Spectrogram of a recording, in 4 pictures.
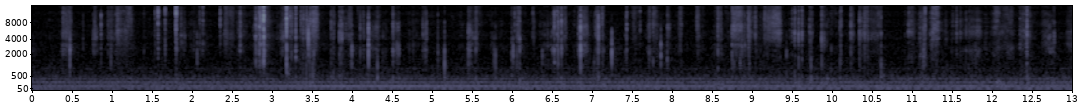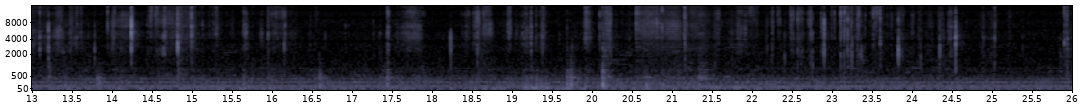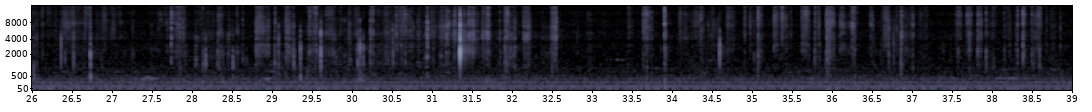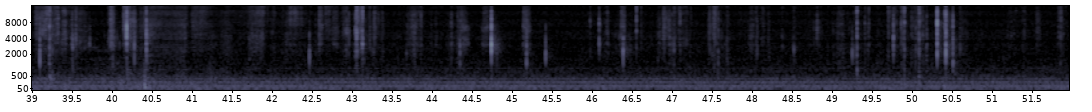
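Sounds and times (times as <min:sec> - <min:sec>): low electrical hum: 0:00.0 - 0:51.9
paper being folded and creased: 0:00.4 - 0:15.3, 0:25.9 - 0:32.6.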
